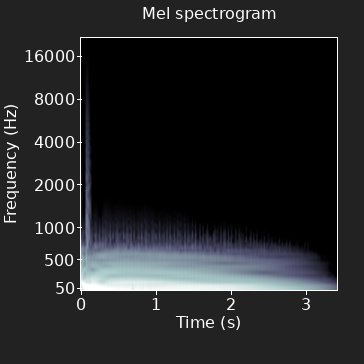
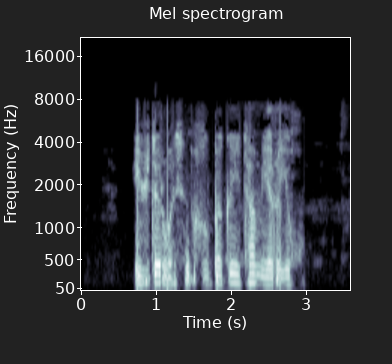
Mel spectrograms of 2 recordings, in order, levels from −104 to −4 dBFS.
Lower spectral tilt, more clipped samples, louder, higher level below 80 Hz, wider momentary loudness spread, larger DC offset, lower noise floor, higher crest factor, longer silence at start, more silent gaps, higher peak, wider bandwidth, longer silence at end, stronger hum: first, -17 dB/octave vs -7 dB/octave; neither; first, -13 LUFS vs -19 LUFS; first, -12 dBFS vs -48 dBFS; first, 19 LU vs 8 LU; neither; second, -42 dBFS vs -75 dBFS; second, 10 dB vs 20 dB; second, 0 s vs 0.7 s; neither; about the same, 0 dBFS vs 0 dBFS; second, 0.7 kHz vs 7.6 kHz; second, 0 s vs 0.7 s; first, 50 Hz at -15 dBFS vs none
